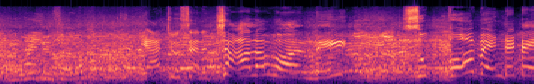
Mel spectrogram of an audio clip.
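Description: Speech only: people talking into an interview microphone, several voices chattering over one another with a crowd behind.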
